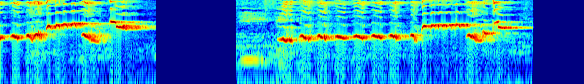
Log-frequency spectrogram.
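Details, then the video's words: Magpie-robin singing to prompt other magpie-robins to answer: two bursts of bright warbling and rising whistles separated by abrupt silence, with a run of quick repeated notes amid a faint low background hum. "AWAS TAJAM❗❗SETIAP MURAI YANG DENGAR, LANGSUNG TERSENTAK MERESPON❗❗"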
